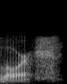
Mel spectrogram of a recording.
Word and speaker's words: Lore: It's actually pronounced Lore.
